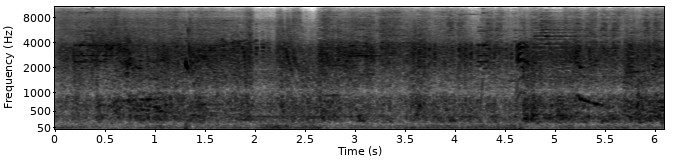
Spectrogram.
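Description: Game sound effects of spells and strikes crackle and whoosh.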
